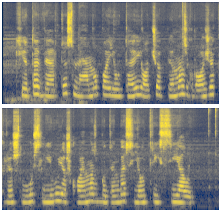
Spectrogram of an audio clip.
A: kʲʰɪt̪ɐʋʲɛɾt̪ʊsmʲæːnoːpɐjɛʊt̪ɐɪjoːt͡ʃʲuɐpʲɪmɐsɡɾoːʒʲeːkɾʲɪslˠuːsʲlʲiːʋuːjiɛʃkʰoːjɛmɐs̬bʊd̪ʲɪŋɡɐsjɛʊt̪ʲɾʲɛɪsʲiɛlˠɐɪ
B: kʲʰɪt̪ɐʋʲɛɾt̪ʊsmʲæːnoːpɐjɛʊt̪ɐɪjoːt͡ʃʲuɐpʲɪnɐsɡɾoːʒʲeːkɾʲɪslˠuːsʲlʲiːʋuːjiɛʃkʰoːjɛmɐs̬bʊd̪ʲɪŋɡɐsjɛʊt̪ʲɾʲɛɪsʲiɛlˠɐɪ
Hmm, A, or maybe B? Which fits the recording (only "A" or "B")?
A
